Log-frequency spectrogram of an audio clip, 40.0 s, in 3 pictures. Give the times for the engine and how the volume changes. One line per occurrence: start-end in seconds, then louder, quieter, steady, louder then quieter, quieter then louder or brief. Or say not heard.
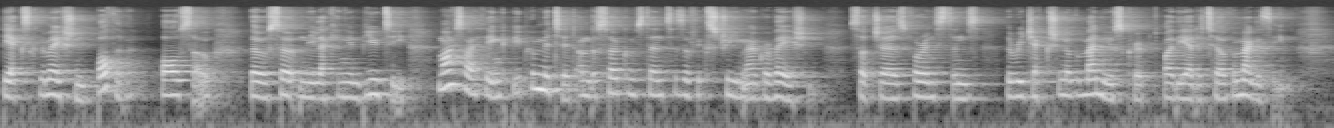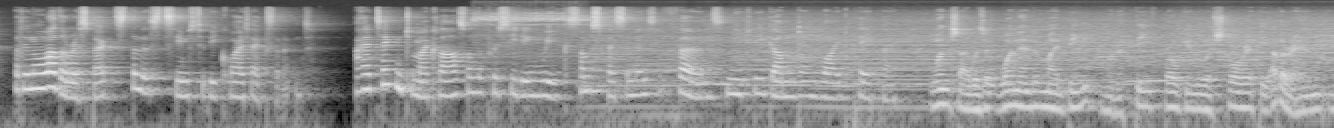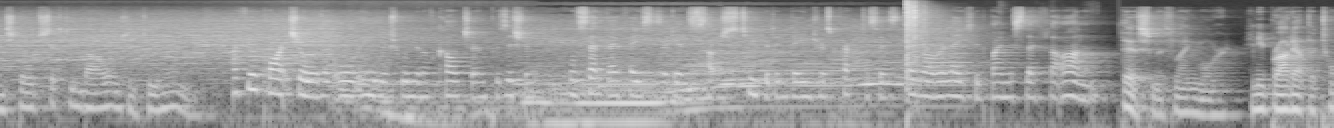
18.0-36.4 louder.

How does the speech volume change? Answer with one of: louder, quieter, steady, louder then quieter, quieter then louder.
steady.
